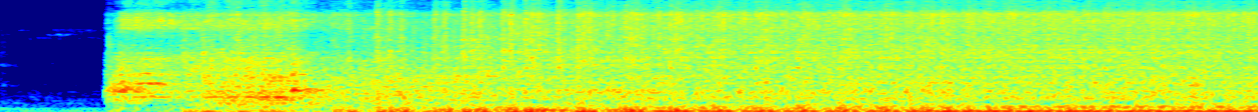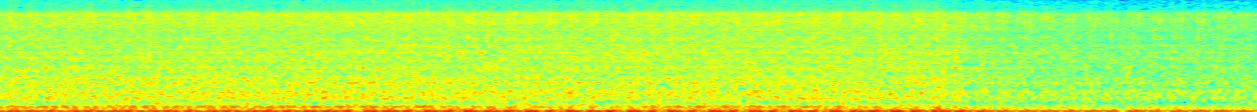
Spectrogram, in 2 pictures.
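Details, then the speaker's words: Old Ford tractor rained on for years, started on a makeshift fuel feed, likely running on old fuel still in the line and carb: catches at once and settles into a smooth, even low idle, no smoke; a good runner. "but dang I mean that thing ran good didn't smoke at all I think we got a good runner"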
